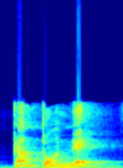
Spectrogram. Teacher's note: between quand and on, you have the liaison. Even the D becomes like T sound, te. So you say quand on, not quand on.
